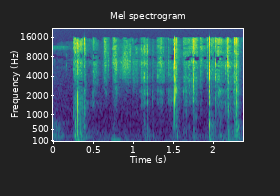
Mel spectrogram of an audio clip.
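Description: Faint rustling of small paper slips being handled, with a few short, crisp crackles of paper about a third of a second in and near the end.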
